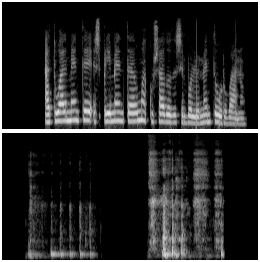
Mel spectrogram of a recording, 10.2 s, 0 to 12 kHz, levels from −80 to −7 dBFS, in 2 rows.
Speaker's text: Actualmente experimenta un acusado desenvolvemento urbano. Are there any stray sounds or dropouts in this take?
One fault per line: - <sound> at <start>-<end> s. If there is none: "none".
- laugh at 5.6-7.1 s
- laugh at 8.0-9.6 s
